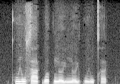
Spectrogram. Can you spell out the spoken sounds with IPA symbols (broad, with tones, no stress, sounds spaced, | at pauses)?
kʷʰ iː˥ w s aː˧ k̚ w ʊ˧ k̚ n̪ ɵ˨ ɥ n̪ ɵ˨˥ ɥ kʷ iː˨˩ w kʰ ɐ˨ t̚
